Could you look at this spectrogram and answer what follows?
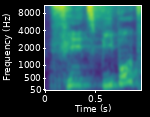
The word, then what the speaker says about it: Vilsbiburg: Steffen Kirchner, geboren im beschaulichen Vilsbiburg, wird das so ausgesprochen, Steffen? – Richtig, sehr gut, ja.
